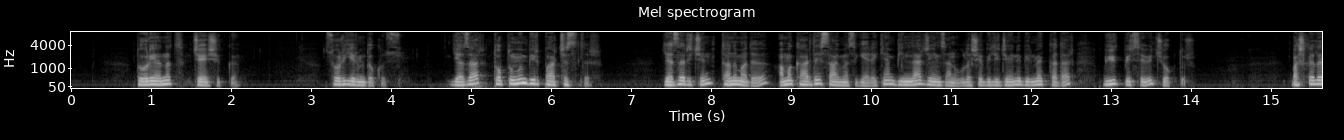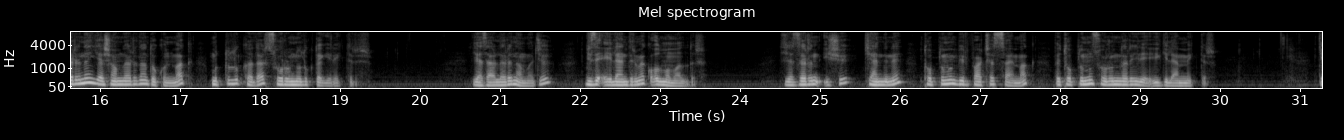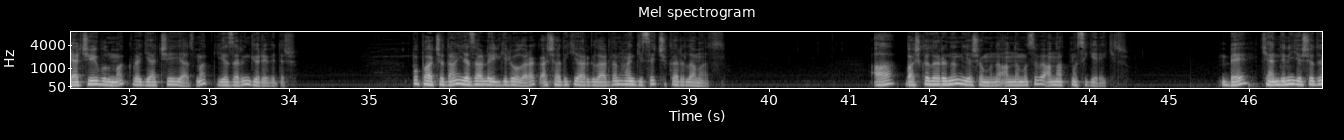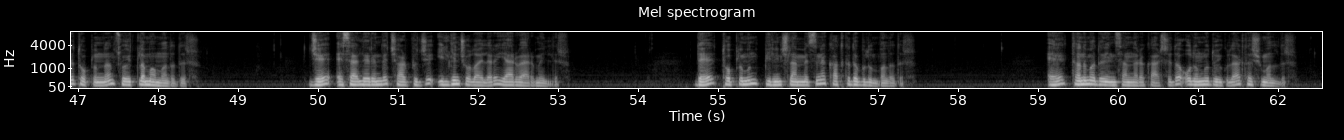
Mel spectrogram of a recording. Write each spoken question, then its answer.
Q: Bu parçadan yazarla ilgili olarak aşağıdaki yargılardan hangisi çıkarılamaz?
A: Doğru yanıt C şıkkı.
